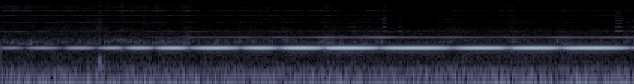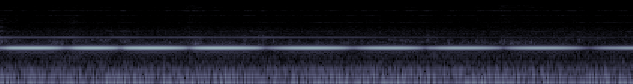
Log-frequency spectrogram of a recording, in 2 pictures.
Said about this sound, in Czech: Teď rozezním zvon, abyste vystoupili z meditace.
